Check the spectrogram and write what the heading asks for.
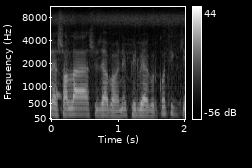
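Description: A person speaking in Nepali, with a steady high-pitched hiss underneath.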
